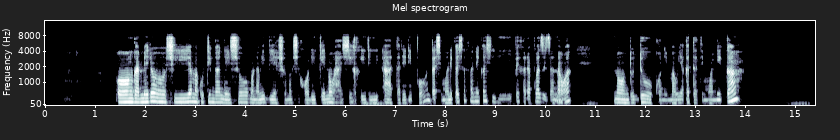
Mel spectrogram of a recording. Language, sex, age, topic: Oshiwambo, female, 36-49, agriculture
